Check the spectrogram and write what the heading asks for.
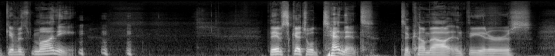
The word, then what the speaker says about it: Tenet: Yeah, it is not Tenant. It is Tenet.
